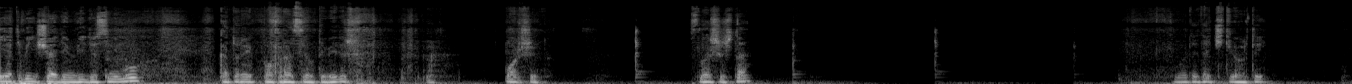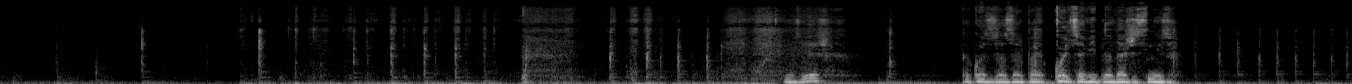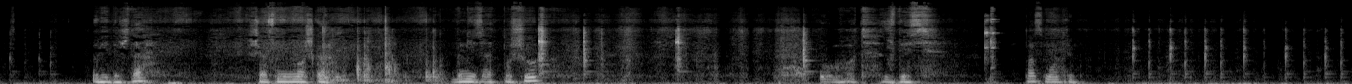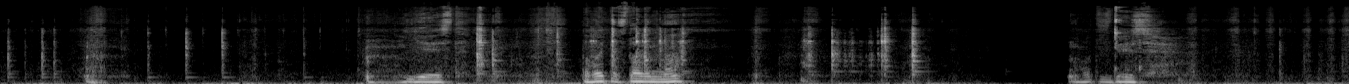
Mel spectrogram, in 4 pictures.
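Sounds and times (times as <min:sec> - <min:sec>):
piston clicking and tapping in bore: 0:06.3 - 0:06.6, 0:14.9 - 0:18.6, 0:25.3 - 0:27.8, 0:38.3 - 0:43.8.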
